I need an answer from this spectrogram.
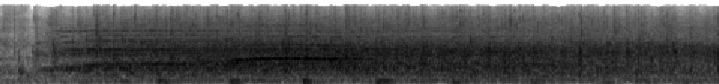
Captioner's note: audience applauding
